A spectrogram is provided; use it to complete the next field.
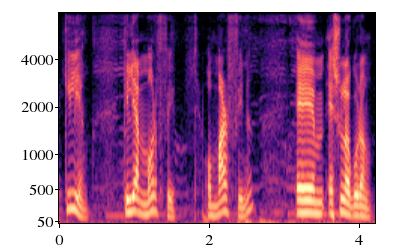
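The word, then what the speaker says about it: Cillian: no es por cierto San es kilan porque es es un nombre Irlandés creo que se pronuncia kilan kilan morp es un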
